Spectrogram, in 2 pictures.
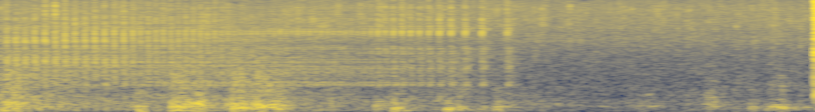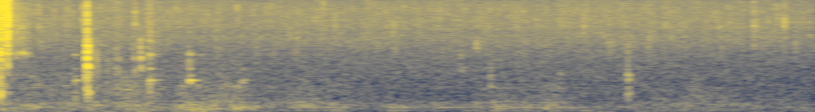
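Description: Thunder rumbling over steady heavy rain, the rumble heaviest in the first couple of seconds, with a few sharp cracks around four seconds in, then fading.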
